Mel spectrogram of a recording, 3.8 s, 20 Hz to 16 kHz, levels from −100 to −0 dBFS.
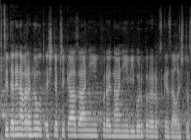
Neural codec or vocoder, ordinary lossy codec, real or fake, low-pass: none; MP3, 96 kbps; real; 14.4 kHz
